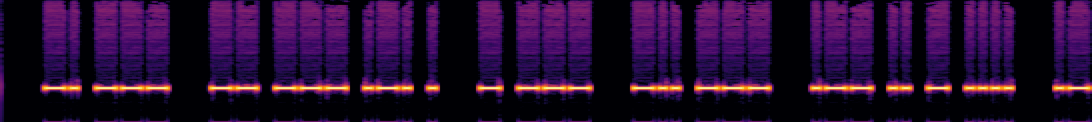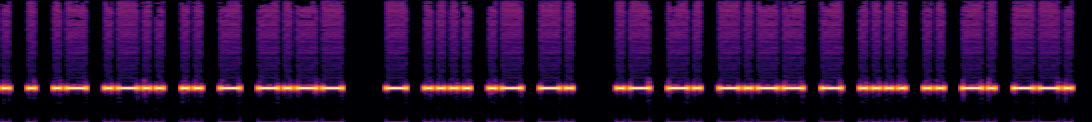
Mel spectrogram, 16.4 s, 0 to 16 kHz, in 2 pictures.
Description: Morse code, heard as a keyed tone, about 25 wpm, 1000 Hz. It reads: NO MORE TO DO WITH REALITY THAN ANYTHING
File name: qotdfiles / 25wpm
